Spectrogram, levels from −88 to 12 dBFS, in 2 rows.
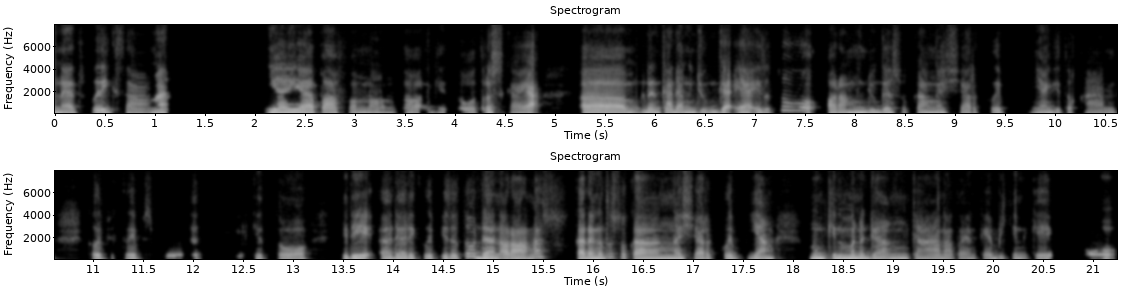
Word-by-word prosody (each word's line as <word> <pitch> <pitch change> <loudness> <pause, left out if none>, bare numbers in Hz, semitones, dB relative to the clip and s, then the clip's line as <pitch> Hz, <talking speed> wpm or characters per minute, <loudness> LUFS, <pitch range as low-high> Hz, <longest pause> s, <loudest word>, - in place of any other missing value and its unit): Netflix 200 +4 -1
sama 175 +6 0 1.0
iya 230 0 +7
iya, 220 -1 +6
platform 195 0 -2
nonton 180 -1 -7
gitu. 165 -1 -17 0.2
Terus 215 0 -2
kayak 175 +1 +1 0.4
mmm, 180 -2 +4
dan 190 0 +3
kadang 185 -1 +1
juga 170 +1 0
ya 210 - +3
itu 215 +2 -2
tuh 330 -4 -2 0.2
orang 205 +1 +2
juga 185 0 0
suka 200 0 -11
nge-share 185 -1 -6 0.2
klipnya 185 +1 -10
gitu 180 +2 -9
kan, 150 0 -11 0.4
klip-klip 170 0 -3
10 165 -1 -9
detik 170 +2 -17
gitu. 155 -1 -4 0.4
Jadi, 215 +5 +5
eee, 170 0 -1
dari 170 +1 +3
klip 180 0 -3
itu 180 0 +1
tuh 315 0 +2
dan 195 -4 +6
orang-orangnya 195 +11 +3
s - - -25 0.2
kadang 210 -1 +6
itu 290 - -5
suka 265 -5 +1 0.3
nge-share 220 0 0
klip 215 -1 -2
yang 205 0 +1 0.4
mungkin 210 +2 +5
menegangkan 175 -3 +2
atau 165 +1 -11
yang 165 - -9
kayak 165 0 -6
bikin 165 0 -9
kepo, 170 +1 -5
185 Hz, 140 wpm, -25 LUFS, 170-205 Hz, 1.0 s, iya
